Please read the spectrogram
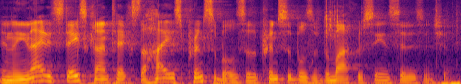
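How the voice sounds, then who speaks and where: In a Bronx accent, a man talks in an animated tone. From New York City (Bronx). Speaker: conference speaker, university center director. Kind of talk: closing plenary remarks. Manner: animated, impassioned.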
